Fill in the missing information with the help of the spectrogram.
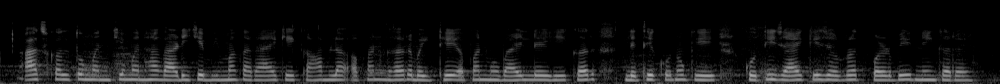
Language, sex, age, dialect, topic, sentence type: Chhattisgarhi, female, 18-24, Western/Budati/Khatahi, banking, statement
